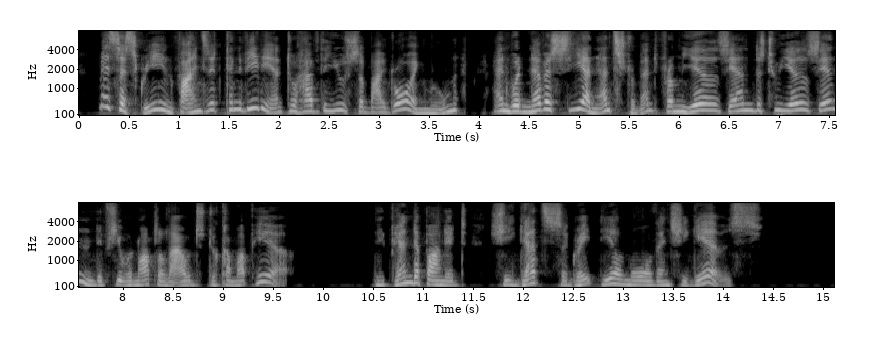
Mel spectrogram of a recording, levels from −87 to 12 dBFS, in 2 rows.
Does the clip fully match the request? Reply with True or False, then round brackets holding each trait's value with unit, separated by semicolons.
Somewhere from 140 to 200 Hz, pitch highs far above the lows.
True (185 Hz; 8.2 semitones)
